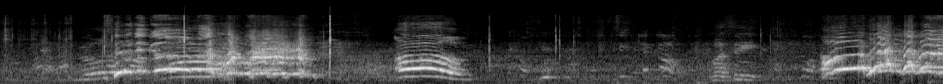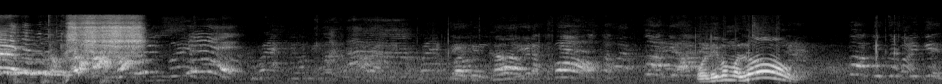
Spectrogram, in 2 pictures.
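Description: Men shout loudly and angrily nearby, outdoors.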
